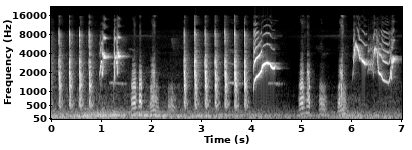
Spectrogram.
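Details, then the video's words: Javan myna, kept to trigger singing in other birds, delivers rapid harsh rasping notes in a steady series, interrupted by rising and falling whistles and a loud drawn-out looping whistle near the end. "MANGGUT² sambung NGEROL PANJANG ~ Pancingan jalak kebo"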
